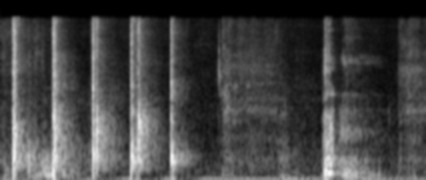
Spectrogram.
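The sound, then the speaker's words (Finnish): Two radio hosts stand up and applaud Left Alliance chair Paavo Arhinmäki, a studio guest. A few sharp hand claps come in a quick, even rhythm, five crisp smacks in about a second, then a pause and one more clap, with a faint hiss between them. “Valitettavasti kuulijat ei nähnyt, miten molemmat juontajat nousivat seisalteen antavaan vanhojen hyvien aikojen kunniaksi aplodit.”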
